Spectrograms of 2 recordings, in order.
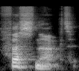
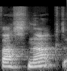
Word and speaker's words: Fassnacht: I pronouncing it okay first snacked or yeah it's not bad it's fast enough so uh the uh obviously in Switzerland the a is a is very loud so double s means means not as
